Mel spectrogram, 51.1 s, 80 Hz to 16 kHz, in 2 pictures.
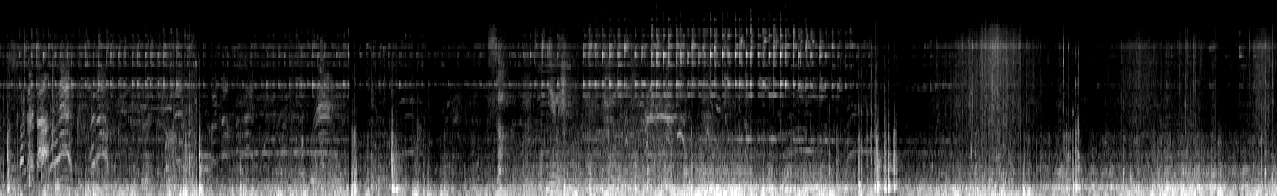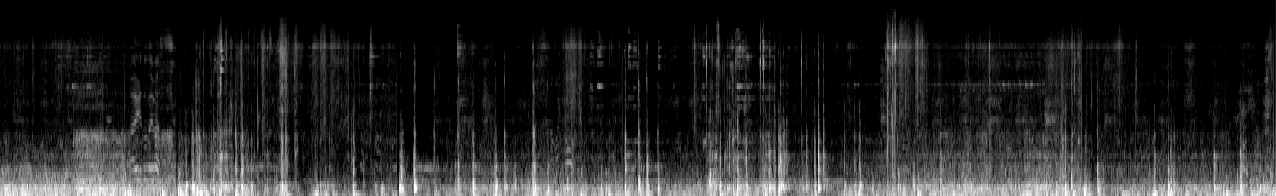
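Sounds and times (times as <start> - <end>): bike rattling over rough dirt: 0.0 - 51.0
low riding rumble: 0.0 - 51.0.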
